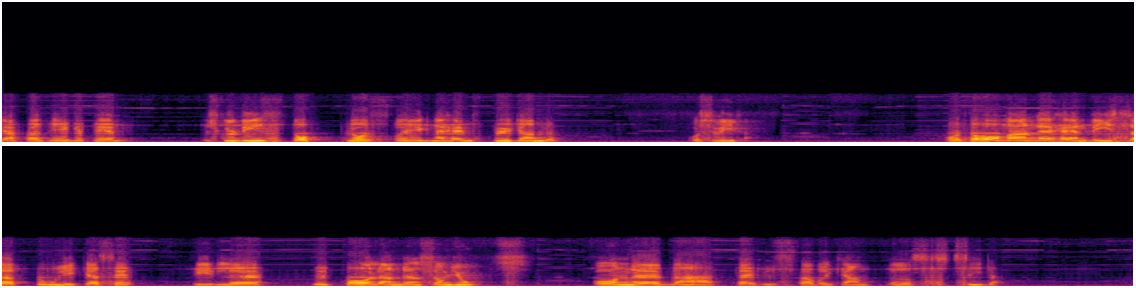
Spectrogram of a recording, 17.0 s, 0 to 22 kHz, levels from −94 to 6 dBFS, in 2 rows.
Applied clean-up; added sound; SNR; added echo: neural separator model SepFormer DNS4.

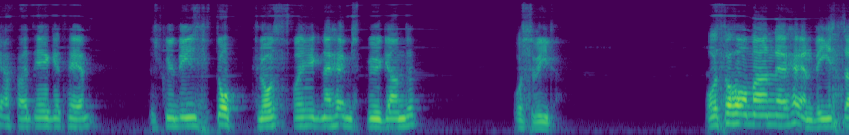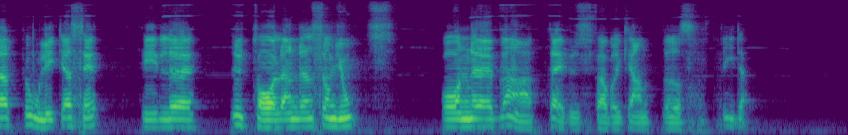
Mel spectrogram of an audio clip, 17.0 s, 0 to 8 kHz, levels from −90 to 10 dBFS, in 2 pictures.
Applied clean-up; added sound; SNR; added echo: neural mask model DeepFilterNet 3.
